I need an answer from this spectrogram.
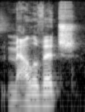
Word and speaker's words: Malovich: If you want to know how my last name is said, it's Malovich, which is the same as Malkovich. Just subtract the K from your pronunciation.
